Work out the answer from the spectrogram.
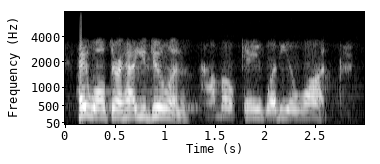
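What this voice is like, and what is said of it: Ventriloquist distant voice, sounds far away. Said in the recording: “it sounded like it was far away ... That was me throwing my voice. That was me doing the distant voice.”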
